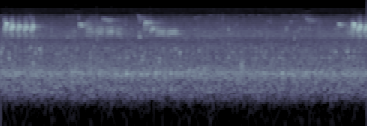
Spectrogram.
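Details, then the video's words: A chickadee gives quick bursts of four or five thin, very high notes at the start and again at the end, over a steady rushing hiss. "Chickadee Copyright Free Sound Effect FX"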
